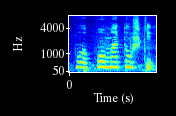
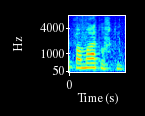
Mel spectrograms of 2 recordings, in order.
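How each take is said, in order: First: "po matushke" with a clear, drawn-out O; "po" held as a plain O; full O in po. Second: "po matushke" said "pa MA-tushke"; unstressed O as A. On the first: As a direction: say "po" slowly with a round, full O. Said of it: "Par exemple, tu dis po". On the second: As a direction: reduce "po" to a short pa. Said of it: "il faut dire po matushke". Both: Shown as a demonstration.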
